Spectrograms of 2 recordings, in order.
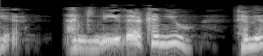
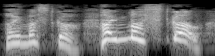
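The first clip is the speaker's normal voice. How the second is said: urgent shout; 3 semitones higher, 7 dB louder than usual. Acted. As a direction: build from firm to a shout.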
